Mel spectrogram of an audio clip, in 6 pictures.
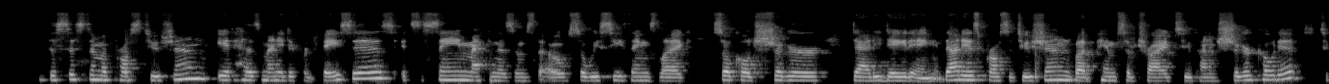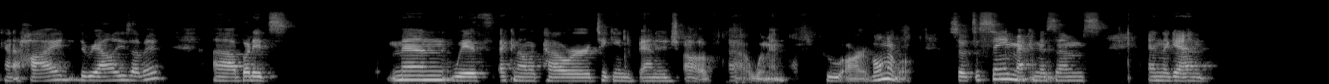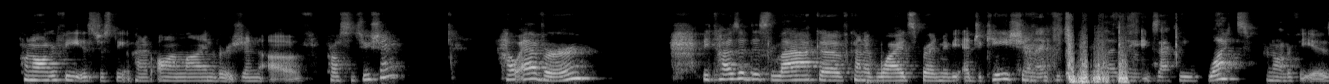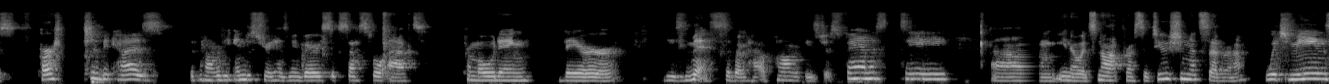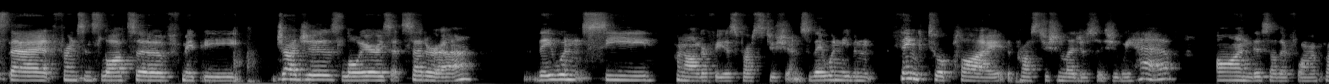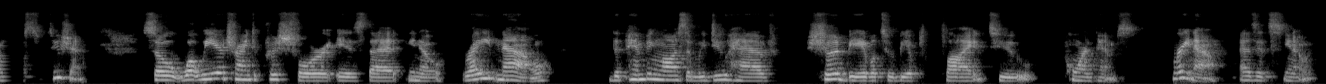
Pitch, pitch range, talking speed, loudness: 190 Hz, 175-225 Hz, 145 wpm, -24 LUFS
